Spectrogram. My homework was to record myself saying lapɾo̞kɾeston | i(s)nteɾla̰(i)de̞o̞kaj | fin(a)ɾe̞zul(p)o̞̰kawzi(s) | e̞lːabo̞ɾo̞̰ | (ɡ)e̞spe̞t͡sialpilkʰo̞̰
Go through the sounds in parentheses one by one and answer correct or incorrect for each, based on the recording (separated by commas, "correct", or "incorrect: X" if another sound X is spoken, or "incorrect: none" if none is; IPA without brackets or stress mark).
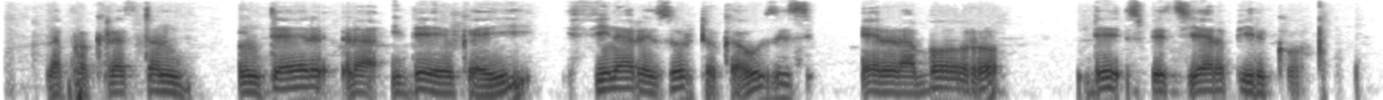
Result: incorrect: none, correct, correct, incorrect: t, correct, incorrect: d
